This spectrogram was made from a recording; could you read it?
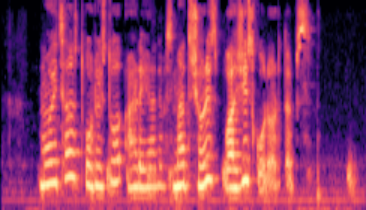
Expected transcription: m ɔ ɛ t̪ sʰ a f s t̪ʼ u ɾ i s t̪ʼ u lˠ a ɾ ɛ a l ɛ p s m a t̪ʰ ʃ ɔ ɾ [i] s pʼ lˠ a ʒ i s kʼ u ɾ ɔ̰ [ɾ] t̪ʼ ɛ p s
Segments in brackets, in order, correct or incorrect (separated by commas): correct, correct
